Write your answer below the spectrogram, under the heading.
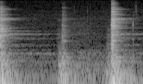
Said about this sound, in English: Can you hear that on the mic? I don't know, but there's a large banging noise, like clanging metal, that seems to be going on outside. It sounds like something's hitting the window outside of our studio with like a metal bar.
